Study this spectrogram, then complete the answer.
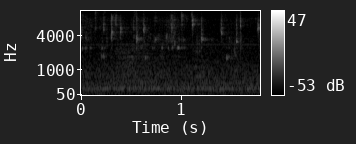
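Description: Orange juice drains through a strainer in quiet, scattered drips and small trickles, faint and close, with no talking.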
